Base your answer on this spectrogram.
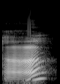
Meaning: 1. ah, aah, oh (expressing understanding or realisation) 2. aah (a cry of horror, the sound of screaming)
- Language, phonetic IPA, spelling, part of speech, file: Russian, [aː], а-а, interjection, Ru-а-а́.ogg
